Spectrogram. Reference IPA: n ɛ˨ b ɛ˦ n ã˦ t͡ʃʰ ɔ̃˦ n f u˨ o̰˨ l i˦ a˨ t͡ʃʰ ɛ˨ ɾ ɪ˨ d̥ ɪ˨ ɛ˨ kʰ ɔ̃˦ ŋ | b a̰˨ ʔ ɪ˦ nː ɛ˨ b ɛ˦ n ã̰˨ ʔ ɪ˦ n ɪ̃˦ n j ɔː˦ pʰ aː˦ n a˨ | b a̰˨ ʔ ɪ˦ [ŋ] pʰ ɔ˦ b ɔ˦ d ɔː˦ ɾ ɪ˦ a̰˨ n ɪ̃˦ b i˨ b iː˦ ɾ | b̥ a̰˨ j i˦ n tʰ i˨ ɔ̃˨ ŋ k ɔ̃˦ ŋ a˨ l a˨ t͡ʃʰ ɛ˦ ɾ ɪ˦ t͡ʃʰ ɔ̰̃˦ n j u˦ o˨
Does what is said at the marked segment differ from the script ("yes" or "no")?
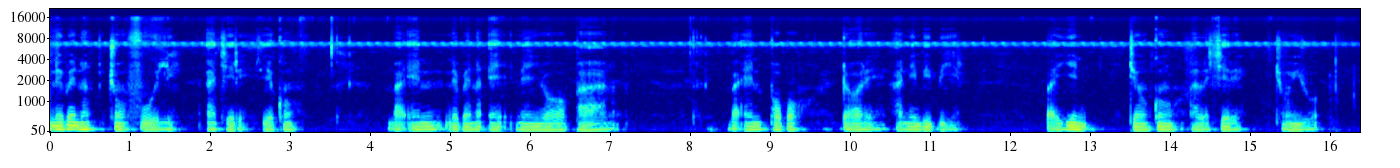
yes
